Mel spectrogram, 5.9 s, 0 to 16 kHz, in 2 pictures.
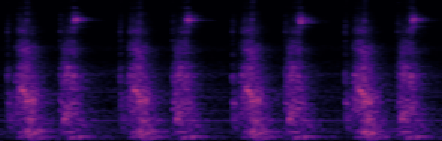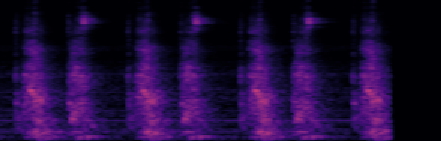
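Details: Vidalia Fire Department's new AutoPulse automated CPR compression unit for cardiac arrest, activated for a demonstration close-up. Even, rhythmic whirring squeezes at about 80 a minute with a clean return on each stroke. Running normally.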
